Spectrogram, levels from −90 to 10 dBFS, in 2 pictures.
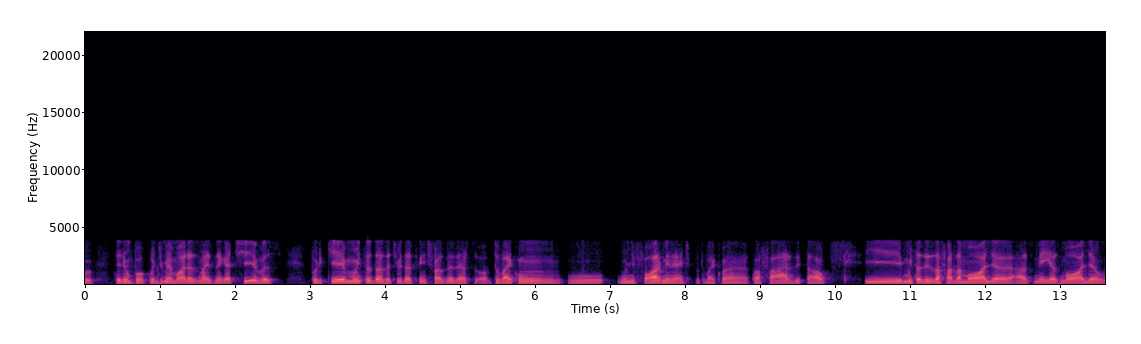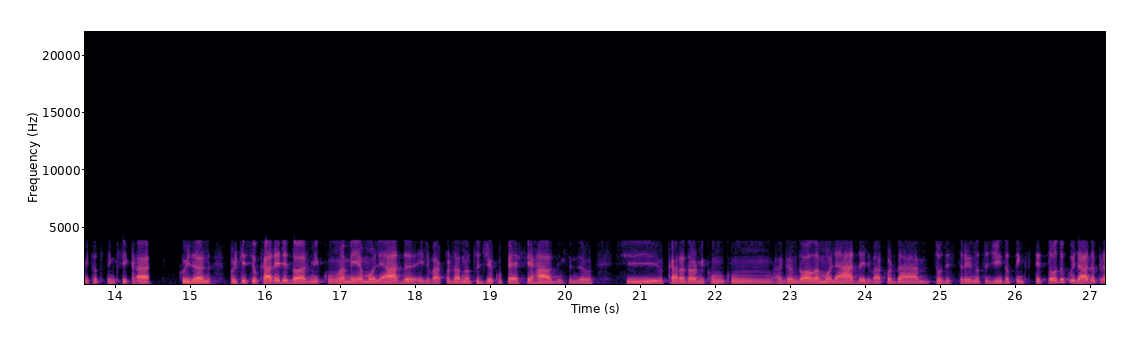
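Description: Packet loss with the last packet repeated occurs at 6.64 to 6.66 s. One 20 ms packet went missing, and the receiver filled the gap by replaying the previous one. Its seams don't match the speech waveform, so there's a small blip, heard through the narrow G.711 telephone band.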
